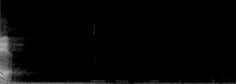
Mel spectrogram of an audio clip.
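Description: A pause in a man's speech over a microphone: his last word fades away in the room's echo, followed by a near-quiet stretch with a few faint clicks.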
